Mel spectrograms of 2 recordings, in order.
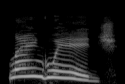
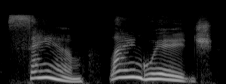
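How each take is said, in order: First: High, loud scolding snap; sharp snap. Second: High, loud scolding. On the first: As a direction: snap it out as a rebuke. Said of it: "Jules snapped". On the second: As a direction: call out a sharp rebuke. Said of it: "even harder not to laugh". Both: Acted.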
